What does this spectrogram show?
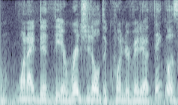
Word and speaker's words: Dequindre: it correctly because it looks like it says Dquendre or or or Dquindra where it's just pronounced Dwinder Road or Dwinder.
